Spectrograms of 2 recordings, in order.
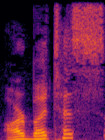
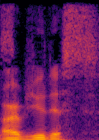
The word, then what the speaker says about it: Arbutus: I pronounce this wrong the AR arbitus ARB arbitus Arbutus Arbutus thank you the Arbutus Folk School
